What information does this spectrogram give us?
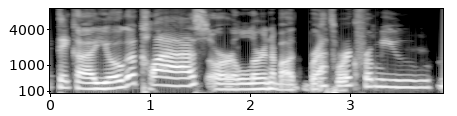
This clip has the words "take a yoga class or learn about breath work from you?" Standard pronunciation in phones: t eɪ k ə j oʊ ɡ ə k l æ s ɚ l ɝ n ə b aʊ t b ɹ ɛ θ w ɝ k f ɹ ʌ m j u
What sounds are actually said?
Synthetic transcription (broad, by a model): t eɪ k ə j oʊ ɡ ə k l æ s ɚ l ɝ n ə b aʊ t b ɹ ɛ θ w ɝ k f ɹ ʌ m j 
